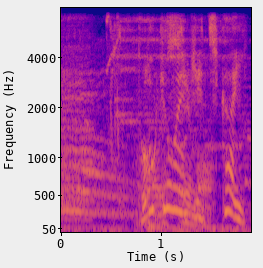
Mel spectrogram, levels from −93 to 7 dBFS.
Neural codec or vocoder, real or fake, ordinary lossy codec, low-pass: vocoder, 22.05 kHz, 80 mel bands, WaveNeXt; fake; none; 7.2 kHz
